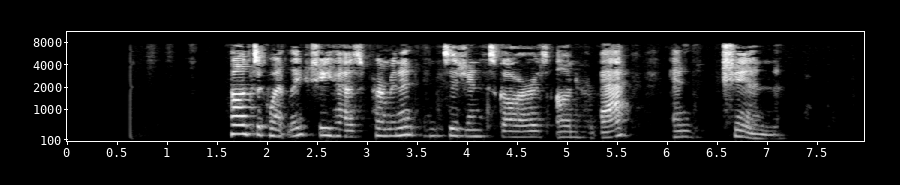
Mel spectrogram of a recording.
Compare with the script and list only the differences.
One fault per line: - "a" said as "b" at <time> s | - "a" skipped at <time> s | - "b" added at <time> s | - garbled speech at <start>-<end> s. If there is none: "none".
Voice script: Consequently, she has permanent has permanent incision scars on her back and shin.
- "has permanent" skipped at 3.6 s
